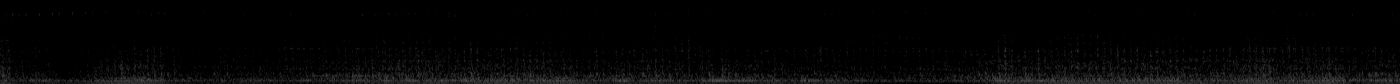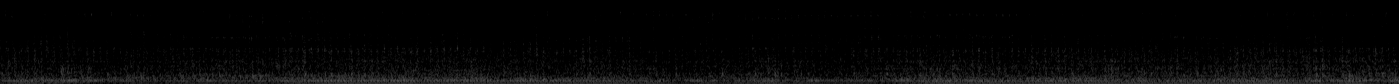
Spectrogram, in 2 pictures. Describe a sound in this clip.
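A drill bit grinds through sheet metal.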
